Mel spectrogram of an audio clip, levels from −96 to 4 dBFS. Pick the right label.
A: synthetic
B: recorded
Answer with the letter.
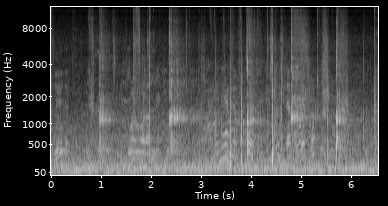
B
